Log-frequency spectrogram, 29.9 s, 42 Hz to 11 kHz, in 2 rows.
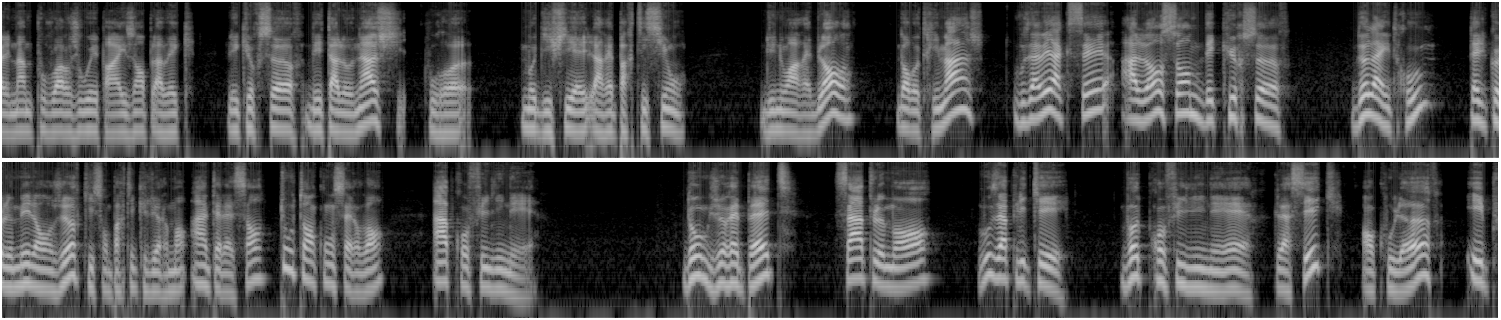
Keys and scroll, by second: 22.9 g, 24.6 d.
